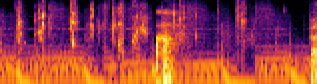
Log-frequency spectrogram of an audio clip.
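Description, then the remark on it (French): Close-up mouth noises imitating someone eating into their microphone, wet smacking and crunchy clicks repeating rapidly and irregularly for a couple of seconds, loud and right at the microphone, with a low hum underneath. “ou le gars qui mange”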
